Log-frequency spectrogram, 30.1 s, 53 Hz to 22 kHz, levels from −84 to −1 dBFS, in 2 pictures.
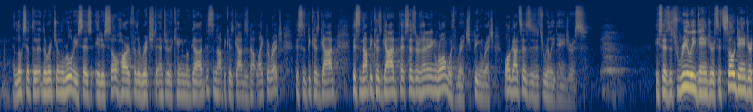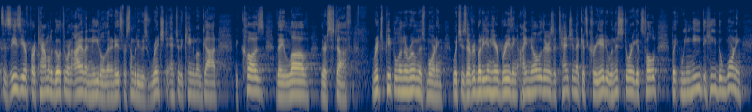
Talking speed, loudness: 255 wpm, -35 LUFS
